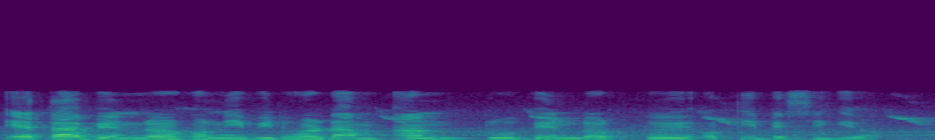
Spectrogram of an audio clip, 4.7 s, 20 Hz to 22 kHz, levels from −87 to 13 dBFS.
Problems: constant background noise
